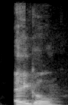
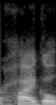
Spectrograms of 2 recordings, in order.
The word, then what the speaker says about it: Hegel: How do you pronounce his name? Hegel.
